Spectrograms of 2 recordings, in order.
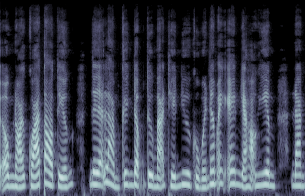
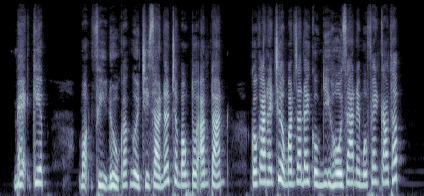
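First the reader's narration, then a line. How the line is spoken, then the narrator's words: Furious cursing. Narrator (Vietnamese): Nhị Hồ tính thẳng thắn nhất, thấy vậy đã biết ngay là đã bị trúng kế điệu hổ ly sơn của kẻ địch, không nén được tức giận mắng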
